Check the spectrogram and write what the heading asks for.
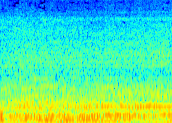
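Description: Sustained ambient drone from the film's score: several low held tones with a hum underneath, steady, with a lower layer swelling in about halfway through.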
